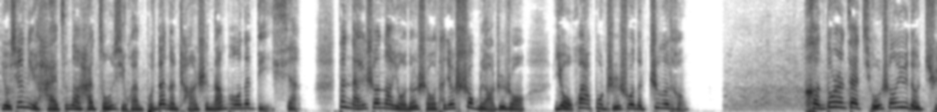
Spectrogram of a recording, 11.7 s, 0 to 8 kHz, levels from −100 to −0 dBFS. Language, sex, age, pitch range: Chinese, female, 20-39, 210-300 Hz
